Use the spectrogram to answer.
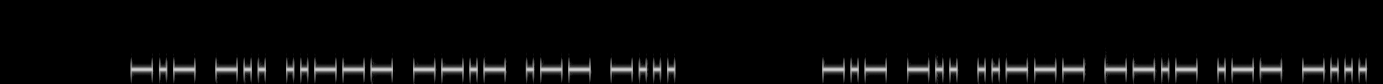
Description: Morse code, heard as a keyed tone, about 17 wpm, 700 Hz. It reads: KD2QWB KD2QWB
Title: USA Call Signs - 6 Characters - Repeated 3x - 17wpm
